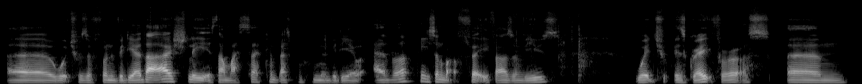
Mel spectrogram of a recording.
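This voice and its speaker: Chatting loosely with his livestream audience and replying to their comments, an eighteen-year-old man leans heavily on "like" and "um." He has a lowish, slightly mellow voice.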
